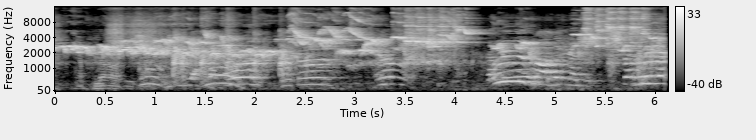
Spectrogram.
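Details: Greater green leafbird singing at a songbird contest in Malinau, North Kalimantan, judged by a panel: bright whistled and chattering phrases that rise and fall, with voices and laughter from the crowd throughout.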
